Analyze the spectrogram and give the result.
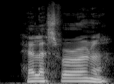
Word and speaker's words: Hellas Verona: Oh, Joe, Joe, Hellas Verona. No, bollocks. – you were so cocky. at least you, at least you said it right.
